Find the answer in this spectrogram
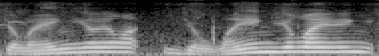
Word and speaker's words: ylang ylang: And then probably the one that's most popular in many different arenas is something called ylang ylang. It's spelled Y-L-A-N-G.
